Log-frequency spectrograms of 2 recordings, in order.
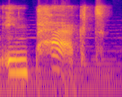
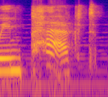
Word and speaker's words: impact: verb as well only the pronunciation is different we say to impact to impact means to have an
